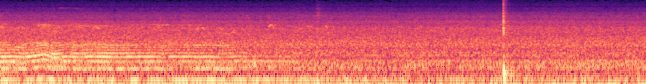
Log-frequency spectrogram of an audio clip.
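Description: A man's singing voice holds the final note of a hymn and fades out about two seconds in. After it comes a steady low background hum, and a single sharp click about five seconds in.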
